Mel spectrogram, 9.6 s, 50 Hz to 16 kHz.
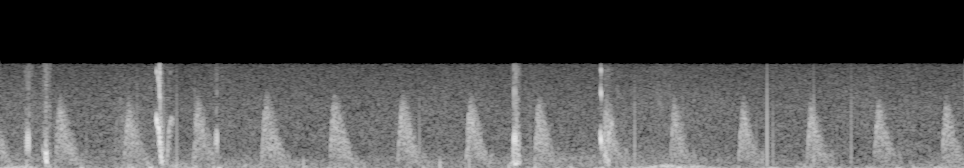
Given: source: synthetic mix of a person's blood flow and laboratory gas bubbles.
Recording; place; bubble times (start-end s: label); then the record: Doppler ultrasound of blood flow; subclavian vein
0.23-0.33 s: bubbles
0.41-0.52 s: bubbles
1.54-1.75 s: bubbles
2.14-2.20 s: bubbles
5.10-5.22 s: bubbles
5.97-6.13 s: bubbles
From the record:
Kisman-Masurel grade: 123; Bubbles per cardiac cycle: 1 to 2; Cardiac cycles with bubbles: 10 to 50%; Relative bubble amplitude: loud (0.450 to 0.775); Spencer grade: 2 (many but less than half of the cardiac periods contain bubble signals, singularly or in groups); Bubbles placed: anywhere in the cardiac cycle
